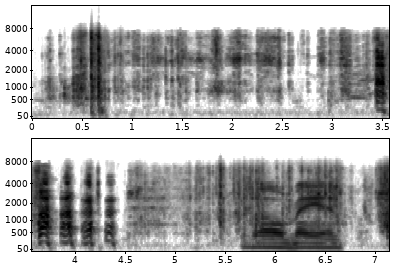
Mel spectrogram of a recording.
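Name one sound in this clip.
A cardboard box is torn open with rustling and ripping.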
